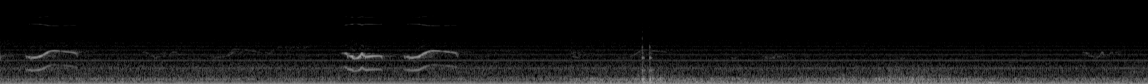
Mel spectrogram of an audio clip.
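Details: White-bellied sea eagle dated 07 12 2020: faint wavering calls early on, then a louder pair of slurred, rising-and-falling honks, followed by a long stretch of low droning background noise with a few distant notes.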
